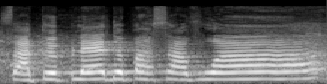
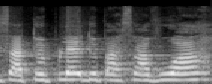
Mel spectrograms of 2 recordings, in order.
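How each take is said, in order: First: Loud, high, very drawn-out taunt; mock-gloating mother, louder and slow; vengeful taunt. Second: Slow, mildly mocking question; imitated child's cool provocation; son's taunt. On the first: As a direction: throw the question back, stretching every word. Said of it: "J'ai dit". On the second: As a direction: needle her slowly, without raising the voice. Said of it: "Il me dit".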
